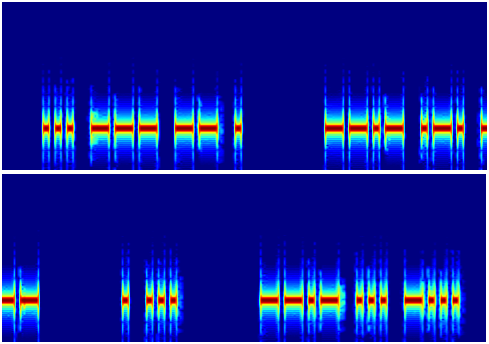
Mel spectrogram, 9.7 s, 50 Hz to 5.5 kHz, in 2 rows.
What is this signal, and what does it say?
Morse code, heard as a keyed tone, about 20 wpm, 700 Hz. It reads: SOME QRM ES QSB
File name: UK MASTER QSOs TRAINING / 20WPM / UK MASTER QSOs 0008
